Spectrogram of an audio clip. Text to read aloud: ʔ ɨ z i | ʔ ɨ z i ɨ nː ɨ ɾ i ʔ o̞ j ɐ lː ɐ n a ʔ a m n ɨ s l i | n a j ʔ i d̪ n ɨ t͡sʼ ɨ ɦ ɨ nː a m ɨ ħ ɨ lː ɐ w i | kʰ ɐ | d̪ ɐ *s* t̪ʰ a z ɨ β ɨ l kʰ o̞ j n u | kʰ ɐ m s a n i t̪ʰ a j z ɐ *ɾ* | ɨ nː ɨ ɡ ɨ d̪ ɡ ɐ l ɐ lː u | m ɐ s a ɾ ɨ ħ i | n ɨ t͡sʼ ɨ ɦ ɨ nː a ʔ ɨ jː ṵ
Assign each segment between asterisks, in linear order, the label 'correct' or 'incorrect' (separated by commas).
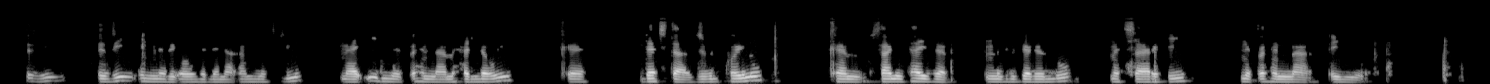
correct, correct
